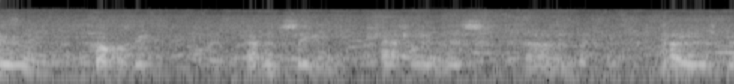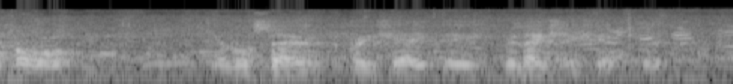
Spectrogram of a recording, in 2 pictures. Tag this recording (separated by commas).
Speech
